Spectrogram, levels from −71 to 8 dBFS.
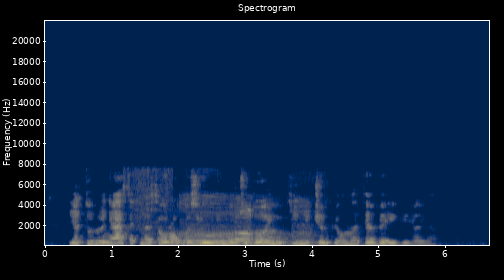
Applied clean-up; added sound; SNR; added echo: none; Gasp; 5 dB; reverberation time 0.2 s.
